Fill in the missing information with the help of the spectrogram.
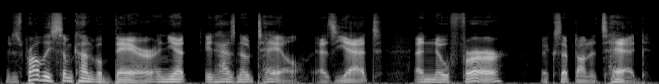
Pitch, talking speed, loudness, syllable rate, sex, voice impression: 110 Hz, 190 wpm, -21 LUFS, 4.7 syllables/s, male, masculine, adult-like, slightly fluent, slightly refreshing, sincere, friendly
